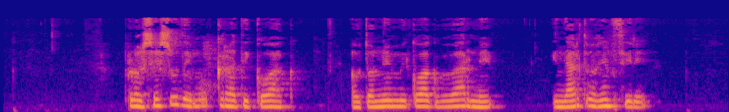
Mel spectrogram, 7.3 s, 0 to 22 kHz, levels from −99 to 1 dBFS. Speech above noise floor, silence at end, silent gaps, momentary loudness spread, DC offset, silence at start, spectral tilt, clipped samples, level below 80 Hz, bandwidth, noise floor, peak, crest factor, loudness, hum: 46 dB; 0.8 s; none; 8 LU; under 0.1%; 1.25 s; -5 dB/octave; under 0.1%; -68 dBFS; 11.5 kHz; -71 dBFS; -12 dBFS; 16 dB; -27 LUFS; none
